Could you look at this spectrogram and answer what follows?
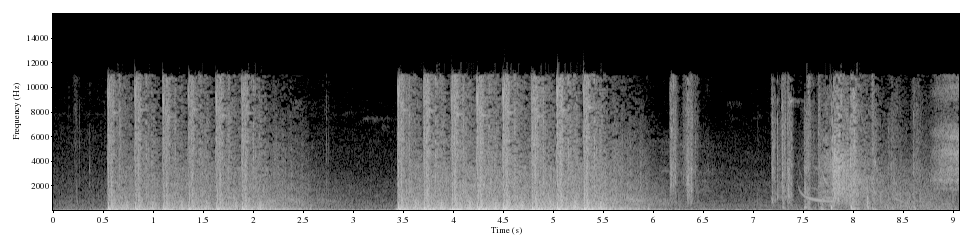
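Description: Bursts of sniper and automatic gunfire ring out in a Fortnite match, two long dense volleys of rapid, loud shots separated by a short pause, then a few scattered shots and a sweeping whoosh, with no talk.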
